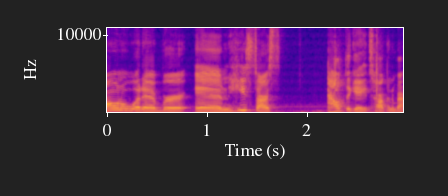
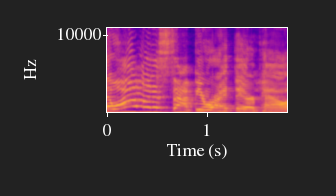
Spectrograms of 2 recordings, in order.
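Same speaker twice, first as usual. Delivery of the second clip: stern cutoff; 7 semitones higher, 6 dB louder than usual. Retold or imitated. Retold confrontation on phone.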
